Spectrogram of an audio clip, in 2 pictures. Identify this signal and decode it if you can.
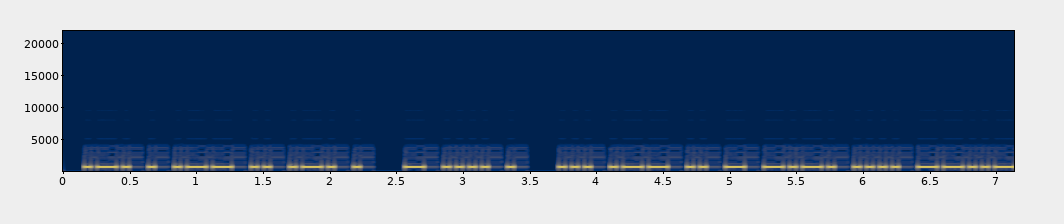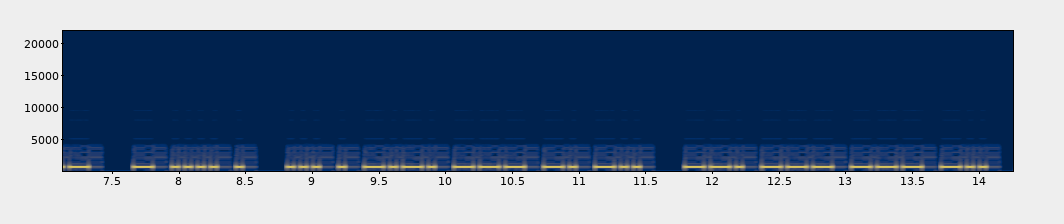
Morse code, heard as a keyed tone, about 25 wpm, 750 Hz. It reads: REWIRE THE SWITCH, THE SECOND GOOD
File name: Archive / 25 WPM / 25WPM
